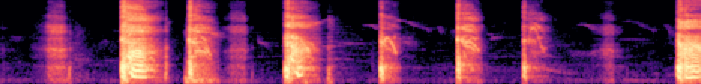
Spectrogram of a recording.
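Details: Female: about seven harsh, loud, barky coughs in separate bursts, quiet room behind them.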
